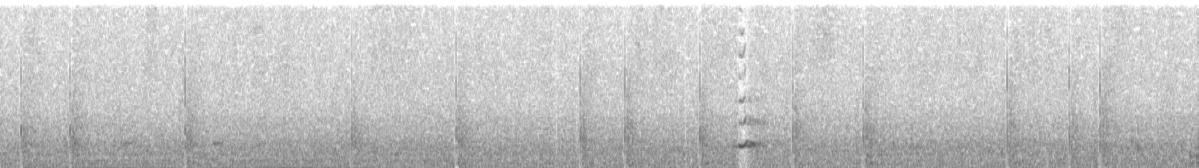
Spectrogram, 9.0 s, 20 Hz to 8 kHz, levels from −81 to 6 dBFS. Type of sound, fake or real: real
